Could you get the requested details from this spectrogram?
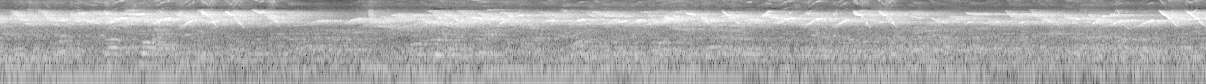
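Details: Caribe song of a coleiro kept at Mambucaba park, Angra dos Reis, Brazil; bright descending whistles and rapid chattering notes tumble in continuous high phrases, a soft drop near the second mark.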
